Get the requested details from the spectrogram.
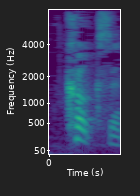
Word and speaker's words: Coke: Cook's Institutes, for the English amongst you. They pronounce it Cook, because he's a great chef rather than a lawyer, but that's a different point.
